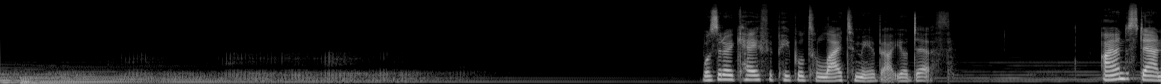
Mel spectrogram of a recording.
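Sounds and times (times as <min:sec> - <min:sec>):
cat purring: 0:00.6 - 0:05.2
speech: 0:07.0 - 0:09.6, 0:11.0 - 0:11.5.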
